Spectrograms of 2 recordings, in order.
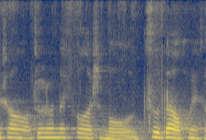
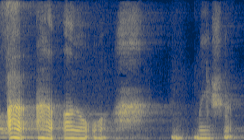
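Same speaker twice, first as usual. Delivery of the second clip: ordinary talk, nothing marked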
